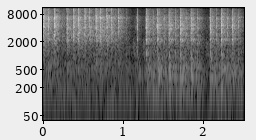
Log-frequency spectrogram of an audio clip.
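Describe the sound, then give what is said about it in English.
Rapid mechanical clattering from an electromechanical pinball machine starting up in a department store, with many regular ratcheting clicks in quick succession. Two short gaps break the run, and no voices are heard. “I can remember I fell in love with the startup sound of an electromechanical pinball machine, oh, when I was 3 or 4 years old.”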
